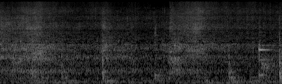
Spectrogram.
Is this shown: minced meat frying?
yes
